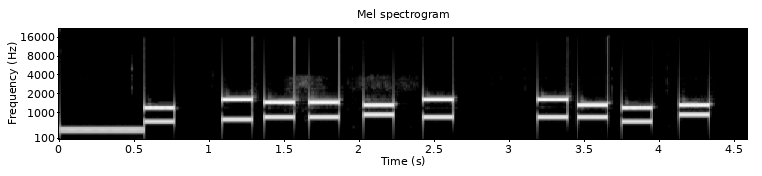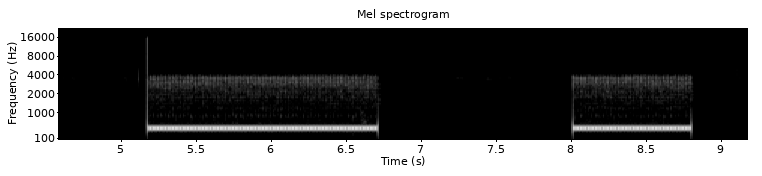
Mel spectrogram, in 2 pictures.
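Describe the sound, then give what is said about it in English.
A brief telephone dial tone gives way to a quick run of touch-tone keypad beeps in two bursts as a phone call is placed, followed by two long, steady ringback tones separated by silence. No voices. “Let's make this phone call.”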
